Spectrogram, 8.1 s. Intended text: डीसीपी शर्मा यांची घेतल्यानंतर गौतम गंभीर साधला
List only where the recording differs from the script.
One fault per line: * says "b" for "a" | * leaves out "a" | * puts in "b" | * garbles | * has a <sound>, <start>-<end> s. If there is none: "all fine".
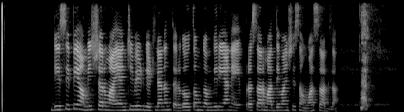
* puts in "अमित"
* puts in "भेट"
* puts in "याने प्रसारमाध्यमांशी संवाद"
* has a bark, 7.2-7.8 s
